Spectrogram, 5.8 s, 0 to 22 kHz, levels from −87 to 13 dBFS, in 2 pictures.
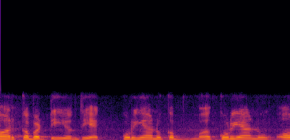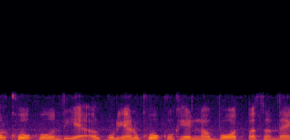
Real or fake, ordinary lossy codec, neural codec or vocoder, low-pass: real; Opus, 16 kbps; none; 7.2 kHz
